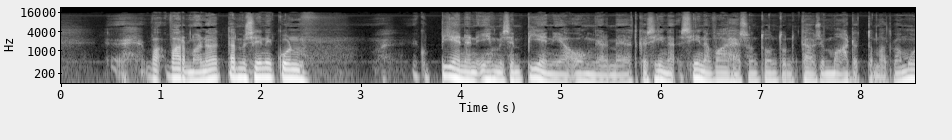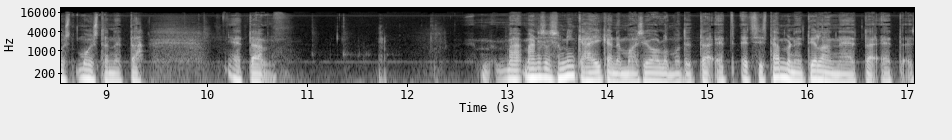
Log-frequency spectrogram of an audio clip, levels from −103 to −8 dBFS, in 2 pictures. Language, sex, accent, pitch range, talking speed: Finnish, male, native, 95-125 Hz, 150 wpm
